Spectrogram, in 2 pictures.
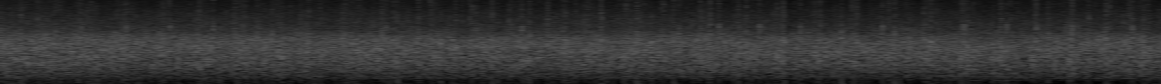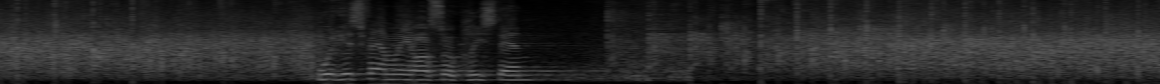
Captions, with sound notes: Would his family also please stand? [APPLAUSE]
